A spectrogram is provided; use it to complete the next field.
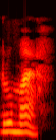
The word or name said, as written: rumah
